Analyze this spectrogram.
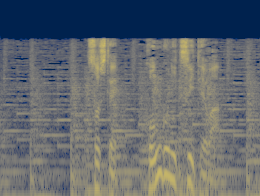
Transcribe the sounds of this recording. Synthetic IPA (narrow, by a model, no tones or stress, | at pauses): so̞ɕi̥t̪e̞kʰõ̞ŋɡo̞ɲ̟it͡sɨit̪e̞βa̰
